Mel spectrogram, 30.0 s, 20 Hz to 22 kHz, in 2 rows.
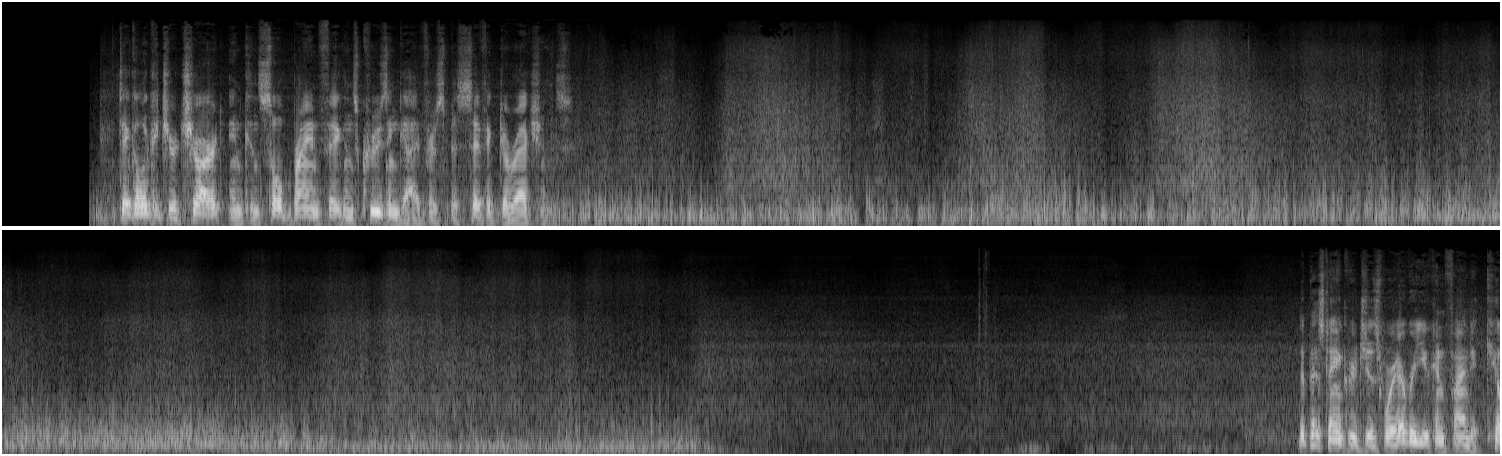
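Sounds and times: waves washing: 0.9s - 29.9s
wind buffeting microphone: 0.9s - 29.9s.

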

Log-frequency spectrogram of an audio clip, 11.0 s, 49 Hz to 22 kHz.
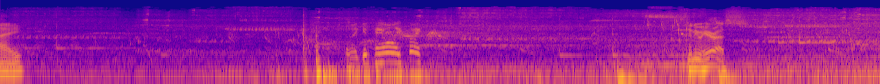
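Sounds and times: sustained electronic tones: 0.0s - 11.0s.

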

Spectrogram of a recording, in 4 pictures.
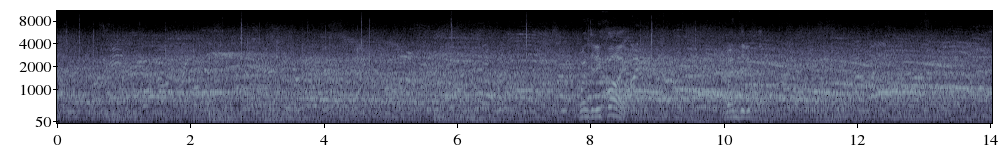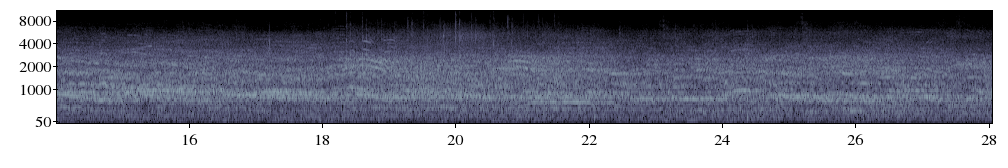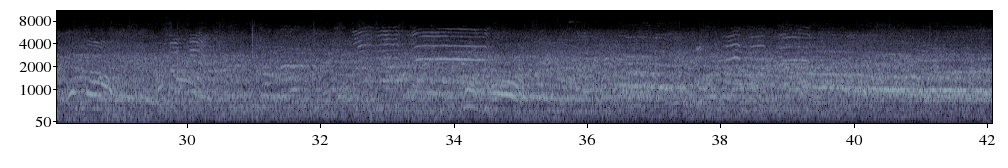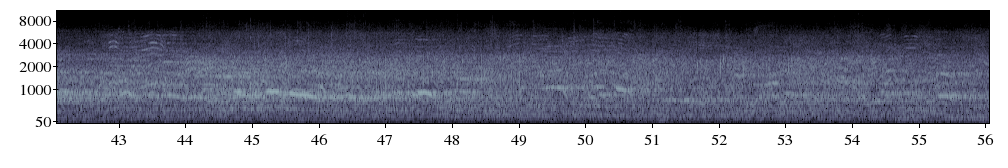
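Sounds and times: high shouts: 0.0s - 50.9s
crowd hubbub: 0.0s - 56.0s.

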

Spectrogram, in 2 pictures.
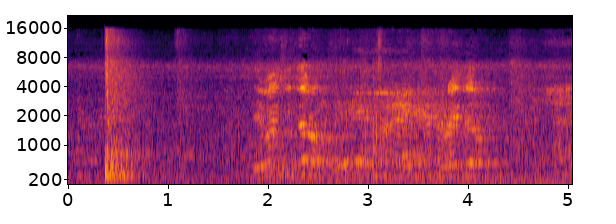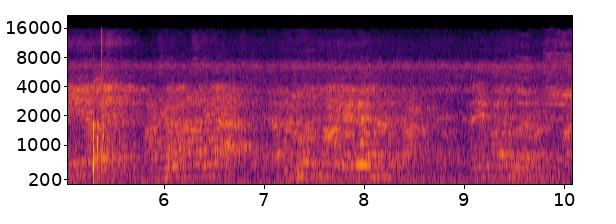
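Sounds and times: cricket ball impact crack: 0.3s - 1.2s, 5.2s - 5.7s.

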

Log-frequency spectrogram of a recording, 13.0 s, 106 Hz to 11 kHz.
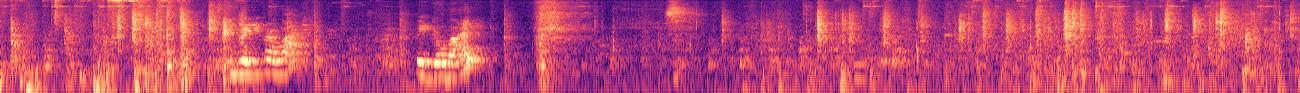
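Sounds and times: dog claws clicking on wood floor: 0.0s - 4.2s, 6.8s - 13.0s.

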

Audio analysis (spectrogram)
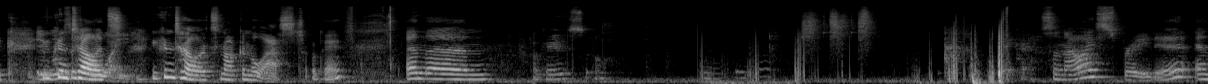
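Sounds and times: spray bottle hissing: 8.0s - 9.0s.

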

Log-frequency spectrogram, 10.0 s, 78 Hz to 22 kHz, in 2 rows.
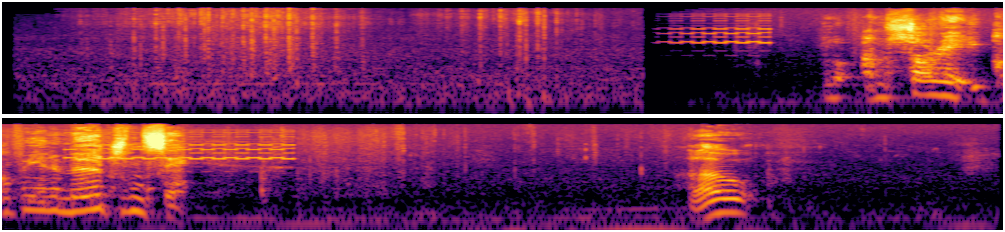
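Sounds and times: phone ringing with warbling trill: 3.3s - 4.0s, 5.0s - 6.5s.

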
